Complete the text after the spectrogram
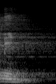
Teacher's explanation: এখানে একটা গুন্না রয়েছে, নুন সাকিনের পর যদি ইকফার হরফ থাকে তাহলে গুন্না করে পড়তে হয়, গুন গুন করে নাকের ভিতর লুকিয়ে পড়তে হয়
